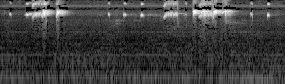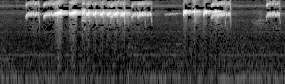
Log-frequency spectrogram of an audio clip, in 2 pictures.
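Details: Female Blue-crowned hanging parrot used as a lure for red-necked males, recorded from nature: dense, shrill, very high chattering bursts and strings of thin notes, some long and buzzy, others clipped.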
